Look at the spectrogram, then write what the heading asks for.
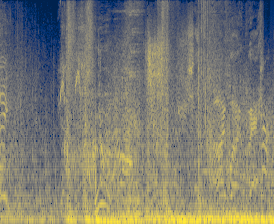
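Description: Repeated Confringo fire-spell blasts in the Hogwarts Legacy video game burst in heavy, booming waves, several loud explosions stacked over rumbling combat noise, while a voice talks and shouts over the action.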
